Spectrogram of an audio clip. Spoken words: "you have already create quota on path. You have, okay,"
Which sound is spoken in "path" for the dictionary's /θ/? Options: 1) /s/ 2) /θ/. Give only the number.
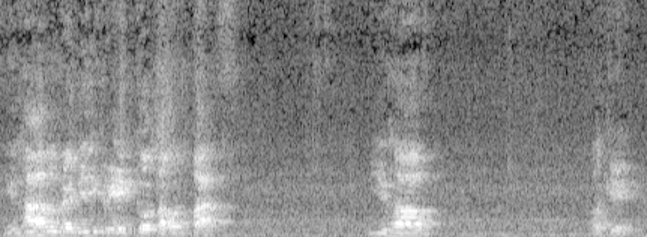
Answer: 1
